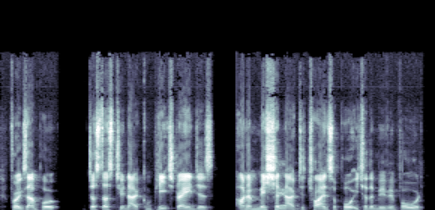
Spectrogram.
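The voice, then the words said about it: Black Country Wolverhampton accent. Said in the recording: “my accent being from the Black Country and then Wolverhampton accent ... you guys speak really, really quickly”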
